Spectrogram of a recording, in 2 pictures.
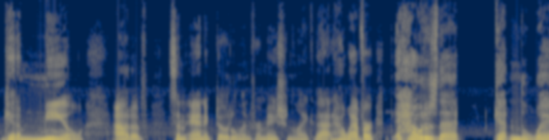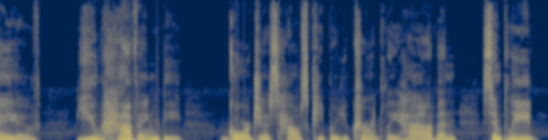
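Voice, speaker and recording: A woman's voice: on the low side, expressive, moderate pace, darkish tone, no room sound, close to an everyday voice. A woman playing a frank, sympathetic advice host on an improvised comedy call-in show. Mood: frank, counselling.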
